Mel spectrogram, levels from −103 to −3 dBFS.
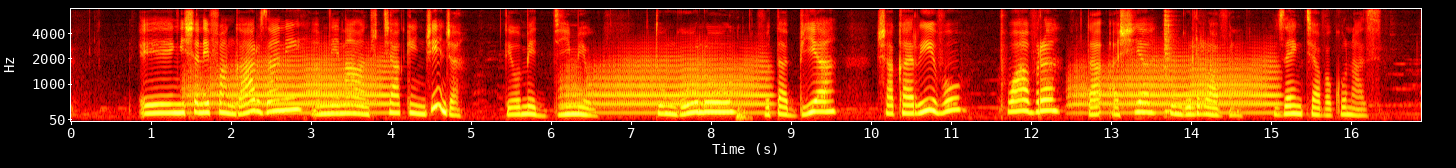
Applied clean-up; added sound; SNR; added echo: none; Brass instrument; 6 dB; none.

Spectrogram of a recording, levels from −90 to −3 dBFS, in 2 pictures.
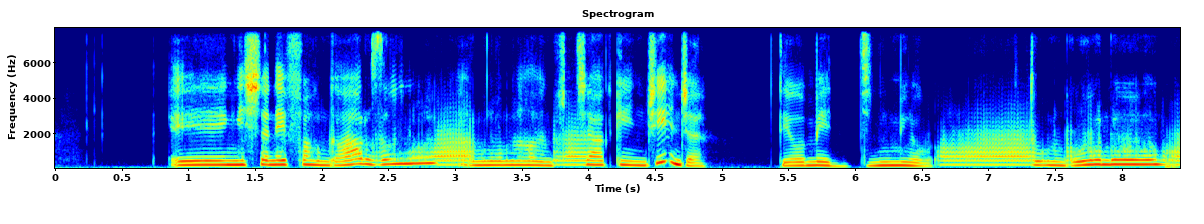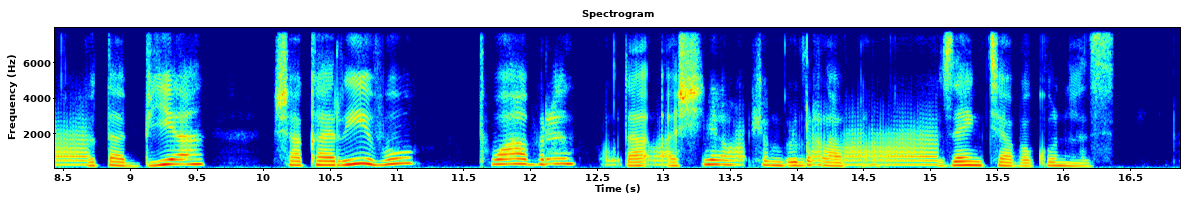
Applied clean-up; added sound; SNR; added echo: neural diffusion model UNIVERSE++.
